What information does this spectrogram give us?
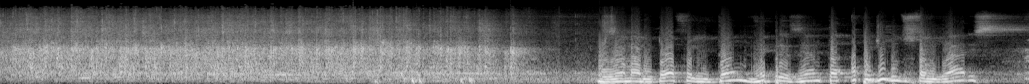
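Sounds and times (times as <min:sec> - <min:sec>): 
audience applause: 0:00.0 - 0:05.5
speech: 0:06.2 - 0:10.1.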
